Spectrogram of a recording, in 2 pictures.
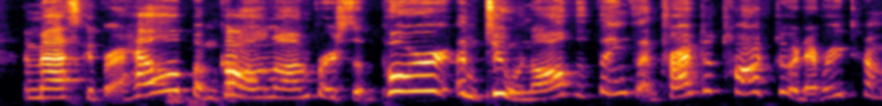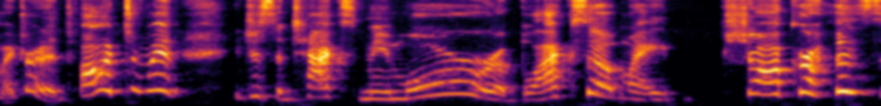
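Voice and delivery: high, mounting mock desperation; exasperated plea. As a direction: pile up complaints, high then easing down. Retold desperate plea to mentor.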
